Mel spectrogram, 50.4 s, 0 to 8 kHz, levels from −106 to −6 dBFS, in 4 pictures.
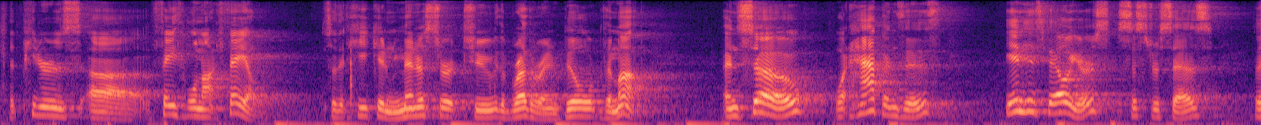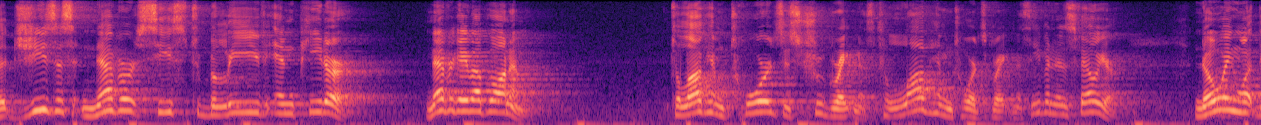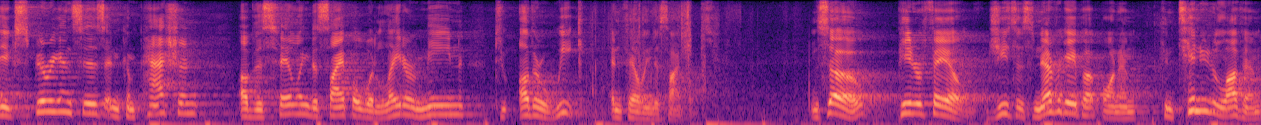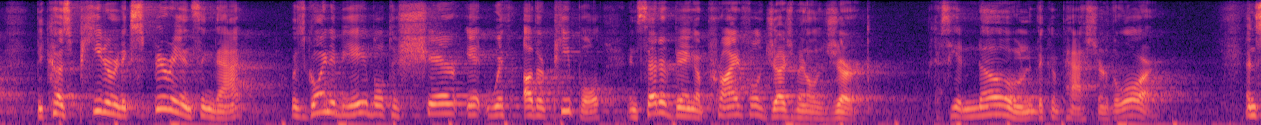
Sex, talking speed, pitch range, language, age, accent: male, 145 wpm, 145-215 Hz, English, 40-59, American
